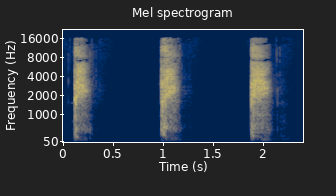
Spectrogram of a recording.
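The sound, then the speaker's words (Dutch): Three sharp, breathy inward snare hits beatboxed with the mouth, inhaled inward with a lot of air, evenly spaced about a second apart. Each is a short hissing burst, fairly loud, with silence between and no talking. “ja, zo heb je bijvoorbeeld, eh, eh, net zoals bij die windtechniek, wat ik heel veel gebruikte, was de, de inward case snare noemen ze dat.”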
